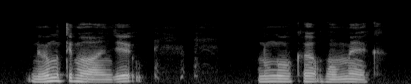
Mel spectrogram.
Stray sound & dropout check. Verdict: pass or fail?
fail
